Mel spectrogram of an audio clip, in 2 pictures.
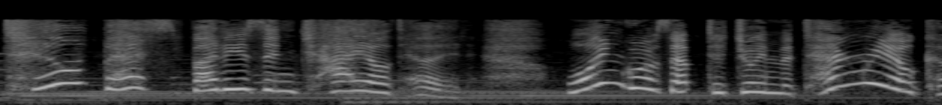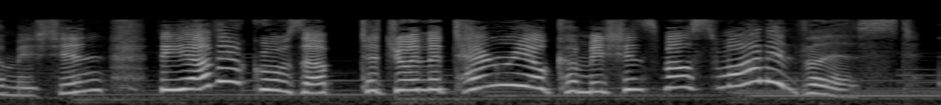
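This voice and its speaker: Tiny game mascot: extremely high squeaky childlike voice, excitable, inquisitive, swooping. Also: female voice, measured pace, faint music behind, heavily acted. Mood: amazed. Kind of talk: scripted video game voice acting.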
